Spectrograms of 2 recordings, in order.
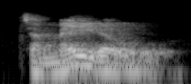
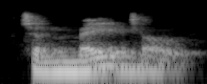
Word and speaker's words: tomato: But when they say this word, tomato, yeah, they don't even pronounce the T. It's bad enough that they say tomato, but if they put a T in there, it might make it more bearable.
